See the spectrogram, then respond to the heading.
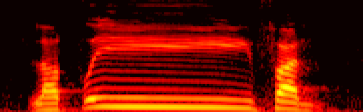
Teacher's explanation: তবে দেখুন লাম জবর লা, তয়া আছে তি, লাতি, ফা আলিফ দু জবর ফান, লাতিফান। ত হচ্ছে হুরুফে মুস্তাআলিয়া, সে কারণে সব সময়ের জন্য মোটা করে পড়তে হবে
